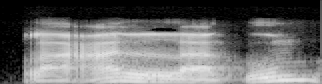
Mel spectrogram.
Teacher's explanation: lam tasdid dibaca double lamnya. Mim dhammah mim sukun bertemu dengan huruf ta bacaan idhar safawi dibaca jelas.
